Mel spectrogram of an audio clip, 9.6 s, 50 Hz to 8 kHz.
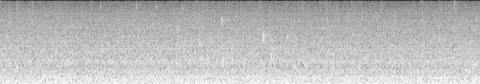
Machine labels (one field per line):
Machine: pump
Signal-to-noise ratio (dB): -6 dB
